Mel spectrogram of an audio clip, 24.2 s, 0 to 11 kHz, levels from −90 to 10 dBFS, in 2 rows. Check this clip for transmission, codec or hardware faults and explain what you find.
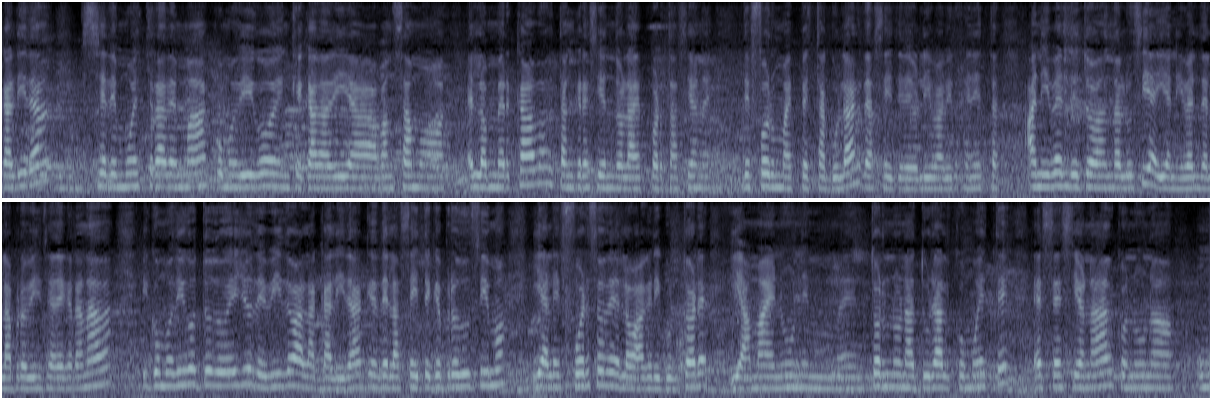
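I find no faults in this clip.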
